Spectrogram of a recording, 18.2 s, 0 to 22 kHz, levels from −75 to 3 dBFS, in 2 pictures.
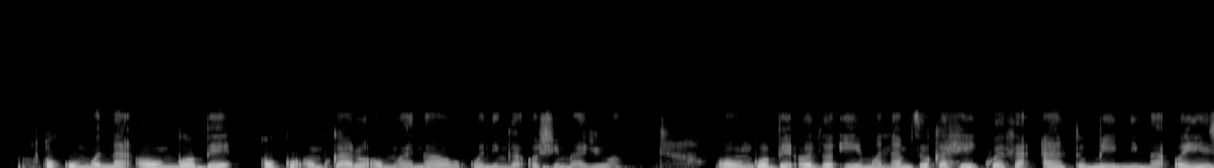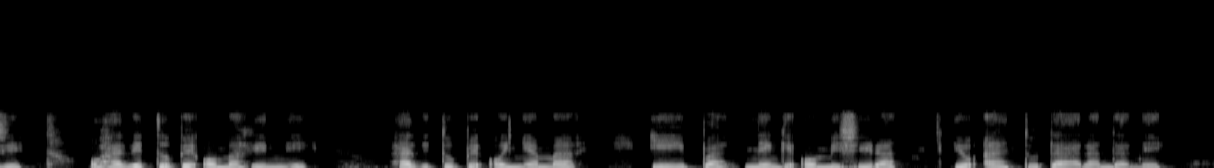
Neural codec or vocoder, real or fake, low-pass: codec, 16 kHz, 8 kbps, FunCodec, trained on LibriTTS, 25 frames a second; fake; 7.2 kHz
